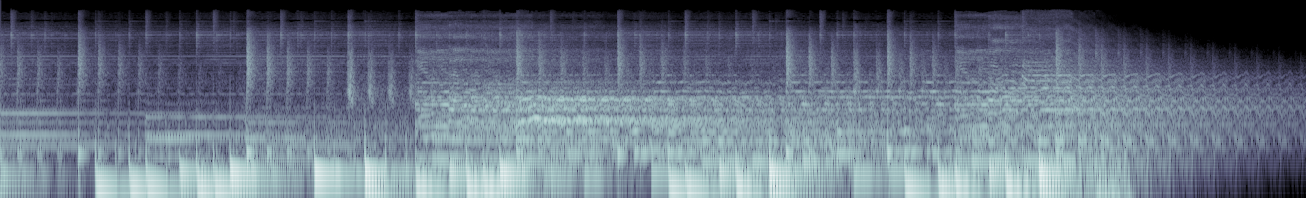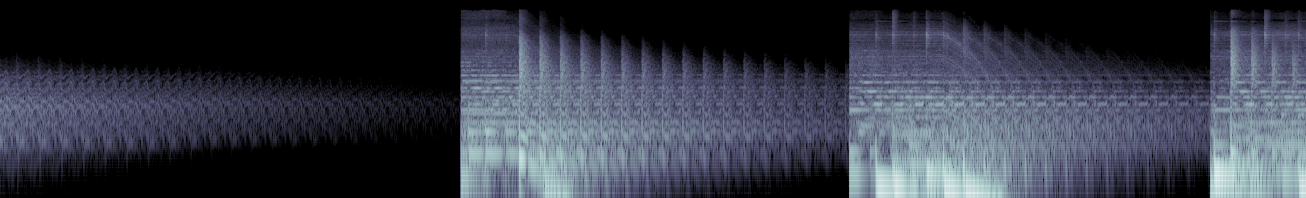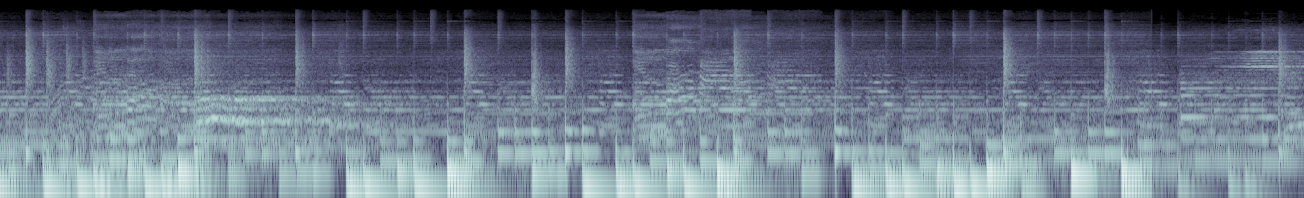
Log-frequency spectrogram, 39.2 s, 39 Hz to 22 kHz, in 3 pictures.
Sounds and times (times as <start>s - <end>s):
Music: 0.0s - 14.1s, 17.7s - 39.1s
Echo: 4.1s - 15.7s.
